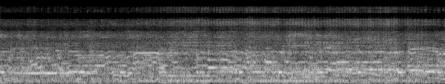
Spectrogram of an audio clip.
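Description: Motorcycle and auto-rickshaw engines running as a procession passes, mixed with loud music and a voice.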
